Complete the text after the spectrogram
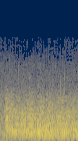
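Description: A steady, loud roar of a storm, with rumbling thunder and heavy rain blending into a continuous wash of noise, no voices.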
